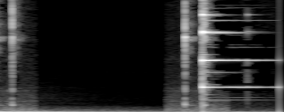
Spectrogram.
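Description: Subscribe-button animation sound effects: a quick double mouse click at the start, then another click about a second and a half in followed by a bright bell ding, the loudest sound, that rings on and fades slowly.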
